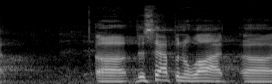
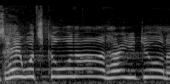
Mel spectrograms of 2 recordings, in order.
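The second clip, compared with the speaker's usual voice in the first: much higher bubbly phone greeting; cheerful Michelle; 12 semitones higher than usual. Retold or imitated. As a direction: voice her as a chirpy old friend. Michelle answers phone, retold.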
